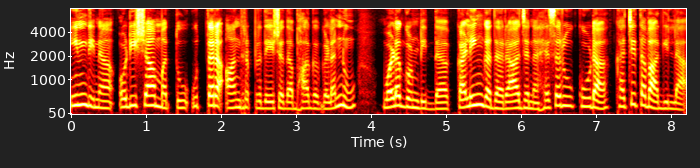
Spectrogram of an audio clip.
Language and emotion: Kannada, neutral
